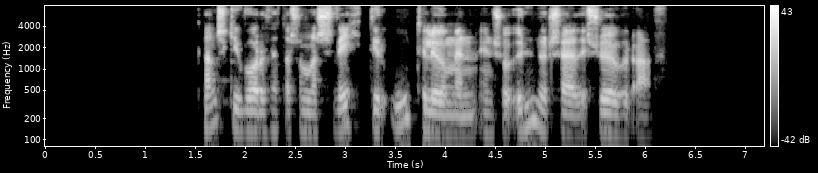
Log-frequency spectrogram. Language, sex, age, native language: Icelandic, male, 30-39, Icelandic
